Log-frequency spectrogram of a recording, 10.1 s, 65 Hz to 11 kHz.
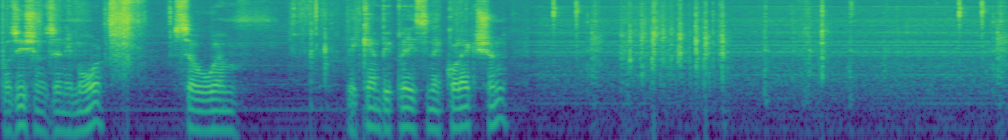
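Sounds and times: keyboard typing: 6.2s - 7.3s.

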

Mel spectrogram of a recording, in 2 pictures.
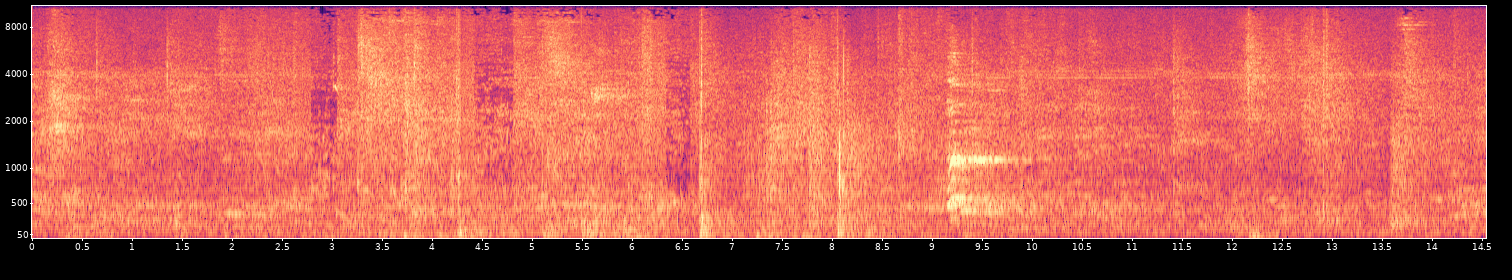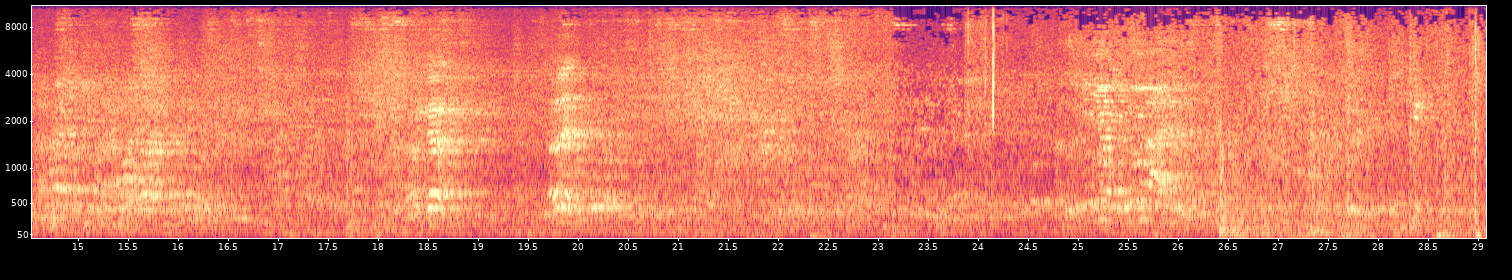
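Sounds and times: crowd voices in sports hall: 0.0s - 29.0s.

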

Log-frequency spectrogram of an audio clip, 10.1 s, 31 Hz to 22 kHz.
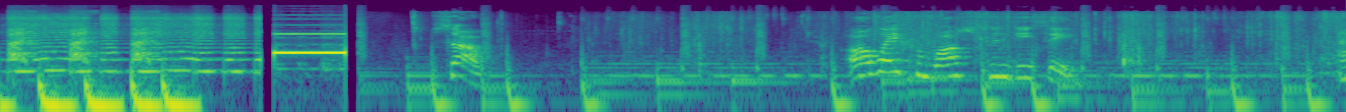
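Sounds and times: electronic beep: 2.1s - 2.6s.

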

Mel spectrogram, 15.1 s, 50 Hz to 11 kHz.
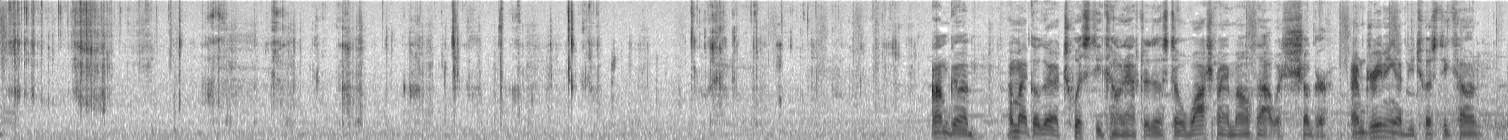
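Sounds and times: crunchy chewing: 0.0s - 10.0s
low steady hum: 0.0s - 15.0s.

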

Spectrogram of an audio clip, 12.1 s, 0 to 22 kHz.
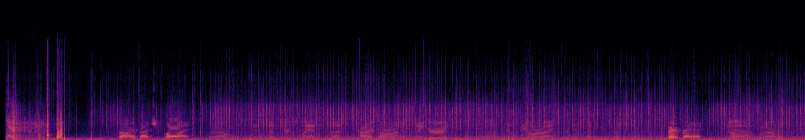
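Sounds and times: electrical hum on phone line: 0.1s - 12.0s.

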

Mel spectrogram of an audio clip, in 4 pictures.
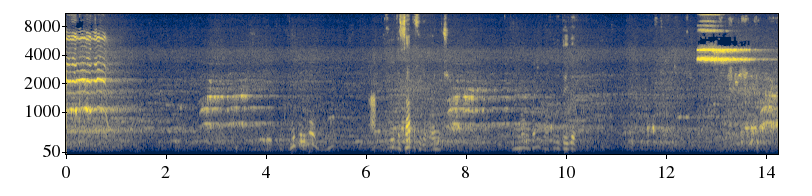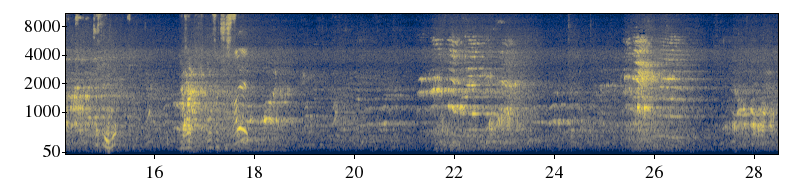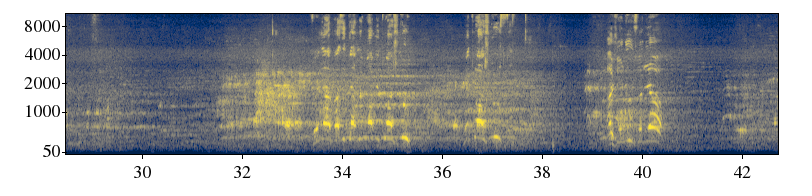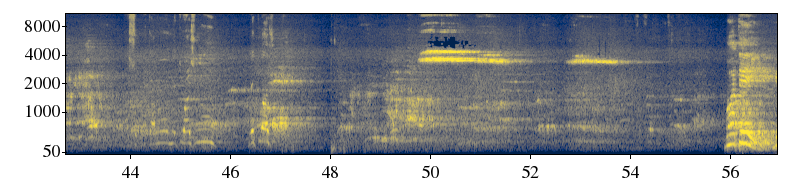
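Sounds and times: sports hall noise: 0.0s - 56.9s
voices calling out: 12.5s - 19.0s, 31.4s - 40.8s, 41.5s - 55.6s
high whistle-like tone: 12.6s - 13.9s, 49.8s - 52.0s, 52.7s - 54.4s
people shouting: 49.2s - 51.8s.

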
